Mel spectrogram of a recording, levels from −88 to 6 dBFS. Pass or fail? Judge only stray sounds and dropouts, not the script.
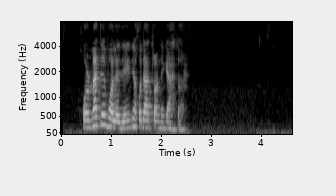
pass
